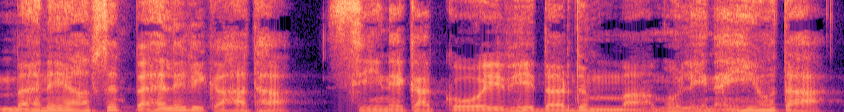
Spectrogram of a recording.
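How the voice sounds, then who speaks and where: A man in a put-on character voice, medium in pitch, at a very slow pace. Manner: smooth, sinister, gleeful.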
